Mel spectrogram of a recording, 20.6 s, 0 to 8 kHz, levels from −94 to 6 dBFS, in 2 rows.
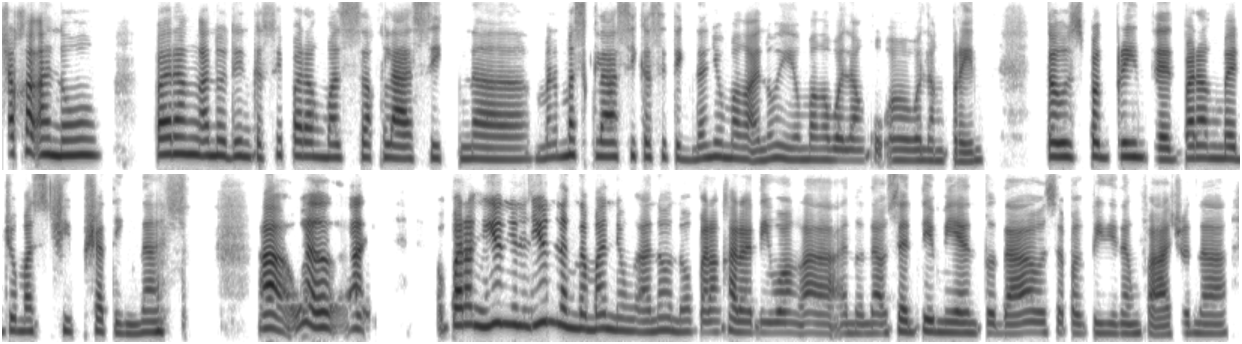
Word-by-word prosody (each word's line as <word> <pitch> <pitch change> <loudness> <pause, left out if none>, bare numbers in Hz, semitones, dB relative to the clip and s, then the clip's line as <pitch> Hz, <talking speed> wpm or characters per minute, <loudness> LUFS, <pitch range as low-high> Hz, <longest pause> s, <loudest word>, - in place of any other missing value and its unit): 'Tsaka 310 0 +4
ano, 275 0 +3 0.5
parang 295 0 +5
ano 265 0 +2
din 255 0 -2
kasi, 240 +4 -7
parang 255 -2 -1
mas 235 -1 -3 0.2
classic 220 -1 +1 0.2
na, 205 -1 -2
mar 230 +3 -8
mas 280 +1 +1
classic 250 0 -1
kasi 240 +1 -8
tignan 215 +1 -5
'yong 240 -2 -3
mga, 205 -5 -2
ano, 205 - -7
eh, 210 - -6
'yong 195 - -8
mga 200 -1 -5
walang 190 -1 -5
ku - - -12
ah, 185 0 -5
walang 185 -1 -6
print. 175 +1 -4 0.5
Tapos 245 -1 +3
'pag 255 -3 +1
printed 235 -6 +1
parang 220 0 +2
medyo 215 0 -1
mas 205 0 -2
cheap 210 -3 -7
siya 205 -2 +1
tignan. 180 +3 -3 0.8
Ah, 255 0 +9
well, 275 -4 +6 0.2
ay - - +6 0.6
o, - - -10
parang 315 +1 +6
'yon 335 +4 +7
'yon 300 -2 +1
'yon 365 +3 +6
lang 290 -4 +4
naman 245 0 +1
'yong 215 -1 -6
ano, 205 +4 -3
'no, 195 +1 -8
parang 195 +1 0
karaniwang, 185 -3 0
ah, 175 -1 -1
ano 170 0 -10
na, 170 -1 -3
sentimyento 185 -3 -1
daw 170 +3 +1
sa 185 - -8
pagpili 170 0 -8
ng 170 0 -5
fashion 155 +4 -1
na, 165 -1 -3
215 Hz, 175 wpm, -21 LUFS, 185-250 Hz, 0.8 s, Ah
